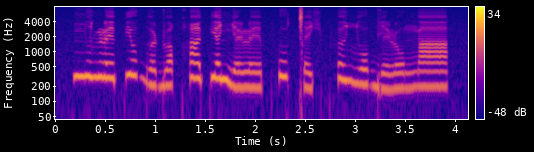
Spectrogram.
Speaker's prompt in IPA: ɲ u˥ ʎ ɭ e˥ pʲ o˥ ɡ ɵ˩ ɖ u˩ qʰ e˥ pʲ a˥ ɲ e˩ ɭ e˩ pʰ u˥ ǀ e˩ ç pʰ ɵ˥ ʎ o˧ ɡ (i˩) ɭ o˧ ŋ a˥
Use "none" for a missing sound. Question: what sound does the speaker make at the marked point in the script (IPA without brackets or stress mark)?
i˩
